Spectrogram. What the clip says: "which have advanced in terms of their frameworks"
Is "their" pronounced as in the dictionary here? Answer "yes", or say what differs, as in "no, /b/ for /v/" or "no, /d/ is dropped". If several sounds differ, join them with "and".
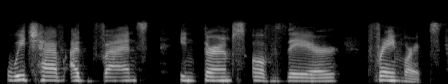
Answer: yes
